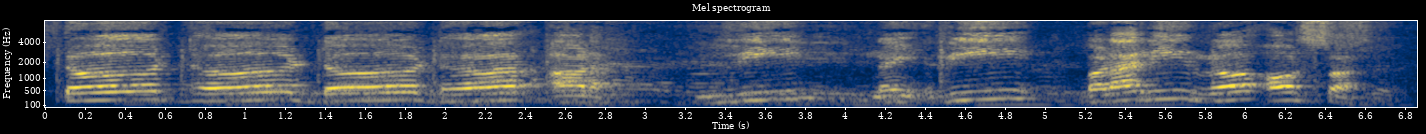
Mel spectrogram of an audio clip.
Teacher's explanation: ये सब वर्ड किससे बोले जाते हैं आपके, मूर्धा।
